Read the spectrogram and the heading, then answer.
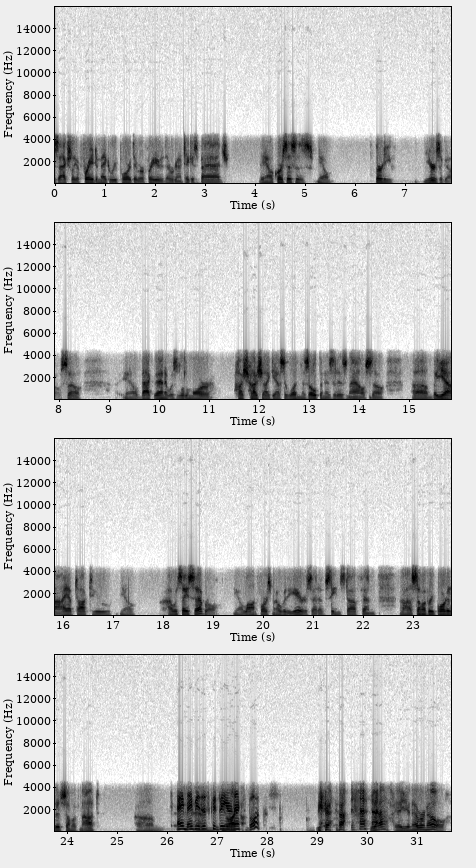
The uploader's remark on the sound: Take a few calls from audience members.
